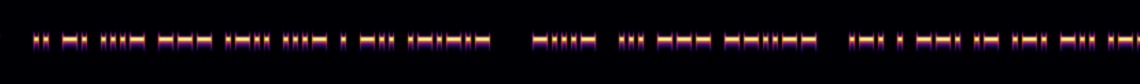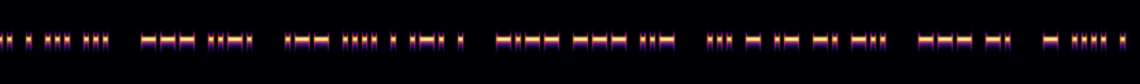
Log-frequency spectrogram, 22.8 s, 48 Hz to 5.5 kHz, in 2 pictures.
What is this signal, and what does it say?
Morse code, heard as a keyed tone, about 25 wpm, 600 Hz. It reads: INVOLVED. <BT> SO, REGARDLESS OF WHERE YOU STAND ON THE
